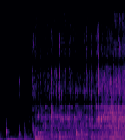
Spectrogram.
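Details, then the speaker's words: Soft steady hiss of running water with no drone or clunking after the dripping kitchen sink tap is isolated; the foghorn pipe hum traced to that tap has vanished. "byebye noise clunking pipes and this is the cause of all that noise"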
